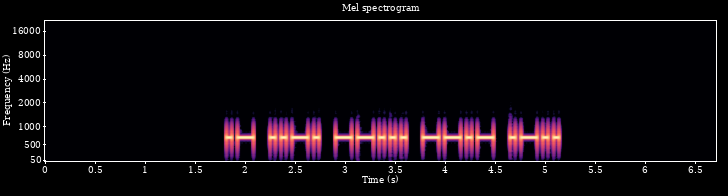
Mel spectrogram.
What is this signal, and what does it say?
Morse code, heard as a keyed tone, about 22 wpm, 700 Hz. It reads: AF7QL
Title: USA Call Signs - 5 Characters - 22wpm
